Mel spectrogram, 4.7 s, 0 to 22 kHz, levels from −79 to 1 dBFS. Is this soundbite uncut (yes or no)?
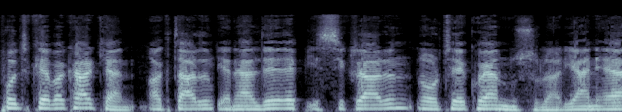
no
